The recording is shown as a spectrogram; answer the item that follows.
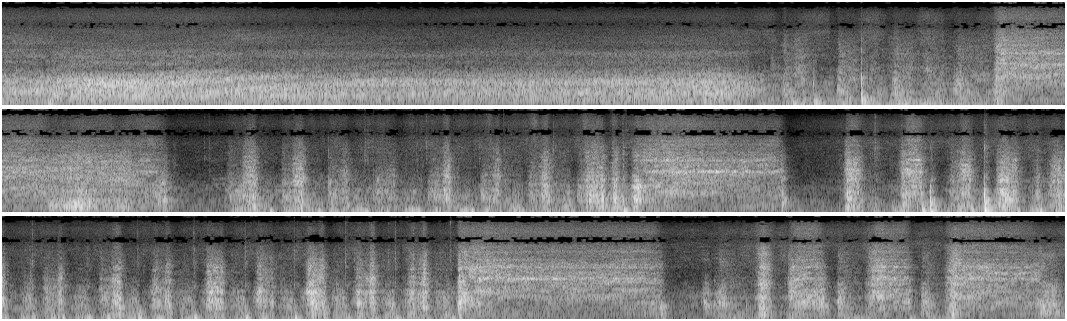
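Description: Hot water carpet extraction: the extractor's vacuum hissing steadily through the hose. It then gives way to a stair tool worked over carpeted steps in quick strokes, the suction rush surging and breaking with each stroke and cutting out briefly a few times as the tool is lifted.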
